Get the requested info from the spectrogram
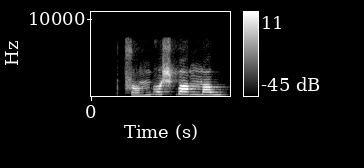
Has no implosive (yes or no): no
